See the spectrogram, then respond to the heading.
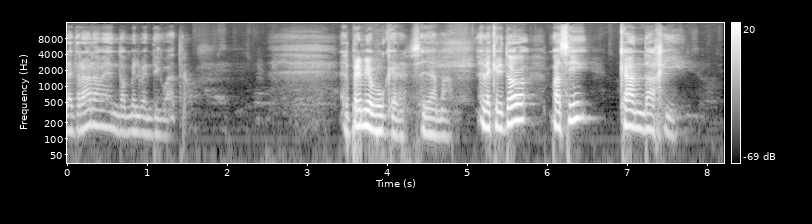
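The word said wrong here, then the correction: Bassem Khandakji: Repite el nombre, por favor. – Bassi Kandakji. – Bassem Kandakji.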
